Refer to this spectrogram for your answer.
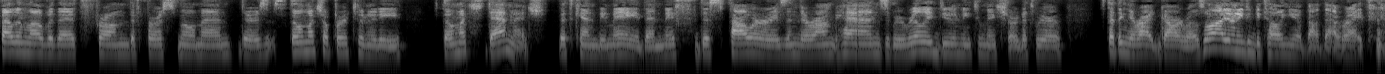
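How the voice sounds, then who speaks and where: A woman with an Israeli accent, fairly low-pitched, at a moderate pace with fairly even intonation against a quiet background. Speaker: tech startup CEO. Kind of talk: podcast interview.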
